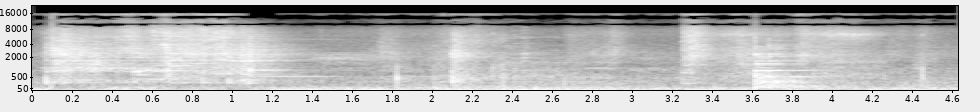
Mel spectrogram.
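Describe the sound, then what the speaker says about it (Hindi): Metal dishes and utensils clank and clink as they are picked up and set down, several close, sharp knocks and scrapes at an uneven pace, with no talking. "अभी मैं बर्तन उठाती हूँ और इसको डालती हूँ उसमें।"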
